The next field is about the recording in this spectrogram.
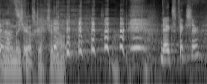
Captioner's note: chuckles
